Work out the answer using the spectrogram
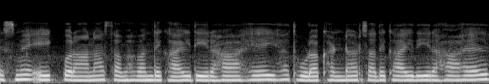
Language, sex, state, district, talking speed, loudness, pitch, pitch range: Hindi, female, Uttar Pradesh, Jalaun, 210 wpm, -11 LUFS, 195 Hz, 195-205 Hz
